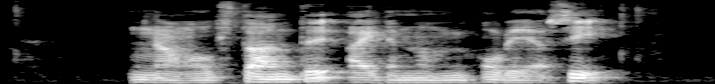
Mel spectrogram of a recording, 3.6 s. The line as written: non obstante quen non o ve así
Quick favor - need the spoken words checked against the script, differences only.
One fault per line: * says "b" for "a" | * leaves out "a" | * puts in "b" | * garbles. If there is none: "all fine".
* puts in "hai"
